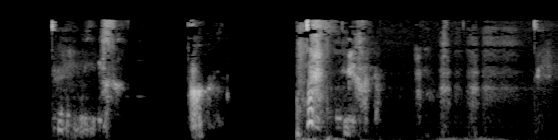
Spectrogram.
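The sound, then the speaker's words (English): A man's voice imitates another man's snoring, the weird noise that man makes while snoring in bed at night: a few rough, breathy snorts and gasps in irregular bursts, the first three loud and the last ones softer and scattered. “His snore was like...”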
